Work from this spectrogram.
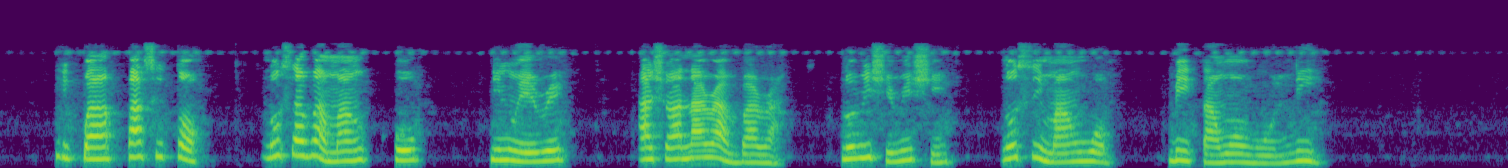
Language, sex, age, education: Yoruba, female, 15-29, tertiary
